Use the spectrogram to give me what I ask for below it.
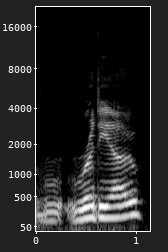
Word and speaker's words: Rdio: And the funny thing with that is that when Apple Music launched, how do you pronounce it? Rudio. It's just spelled RDIO.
